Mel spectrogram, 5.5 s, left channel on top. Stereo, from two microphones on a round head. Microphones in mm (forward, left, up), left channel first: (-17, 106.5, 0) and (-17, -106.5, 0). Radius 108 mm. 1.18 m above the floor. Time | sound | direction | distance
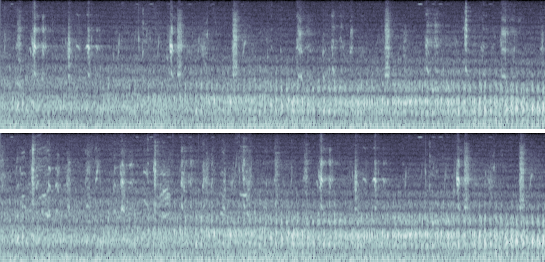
0.0 | a helicopter | 10° right (ahead or behind) | ?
